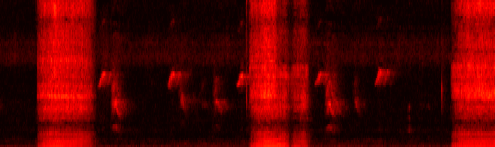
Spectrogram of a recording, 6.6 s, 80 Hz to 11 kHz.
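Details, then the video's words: A seemingly agitated squirrel gives harsh, raspy defensive growls, each under a second, toward the person filming, with faint bird chirps between, in Borken-Singlis, Germany, on 20 August 2021. "Grumpy Squirrel Makes Strange Sounds"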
